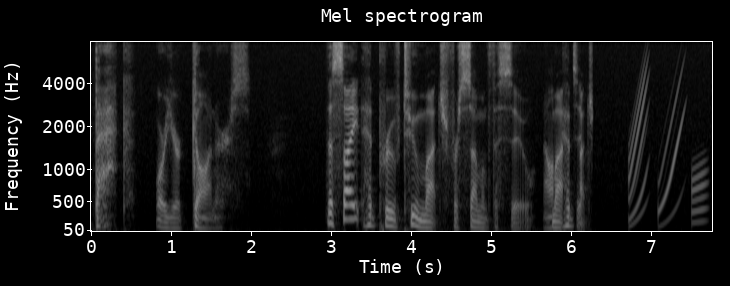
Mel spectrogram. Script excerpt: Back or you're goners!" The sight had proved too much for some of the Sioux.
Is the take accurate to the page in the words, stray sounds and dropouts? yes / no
no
